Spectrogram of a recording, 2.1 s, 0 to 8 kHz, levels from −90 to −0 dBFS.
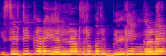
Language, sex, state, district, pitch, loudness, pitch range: Kannada, female, Karnataka, Chamarajanagar, 350 Hz, -12 LUFS, 335-360 Hz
